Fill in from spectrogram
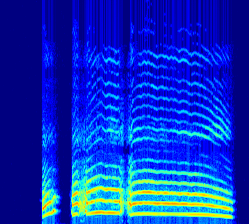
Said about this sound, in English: But in the morning, the cockerel of the potter's child began to crow.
